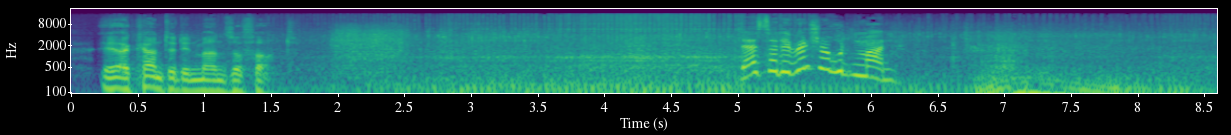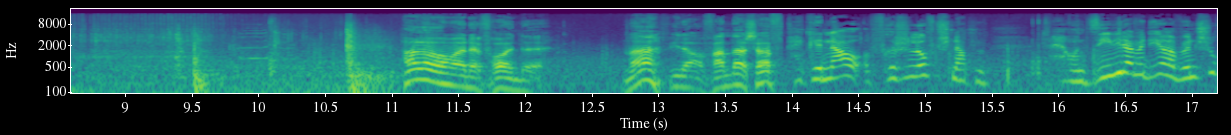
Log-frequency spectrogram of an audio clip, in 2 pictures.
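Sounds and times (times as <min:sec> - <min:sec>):
speech: 0:00.2 - 0:01.8, 0:05.0 - 0:06.3, 0:11.1 - 0:17.1
car approaching and driving past: 0:00.8 - 0:11.1.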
